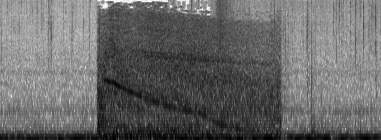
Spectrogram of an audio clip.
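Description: A heavy door slides shut with a falling whoosh.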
